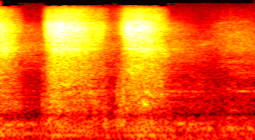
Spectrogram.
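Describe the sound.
A voice imitates a Marseille cicada by hissing intermittently through the incisors: two short, bright, high-pitched bursts in quick succession, each rising and fading, with no talking.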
